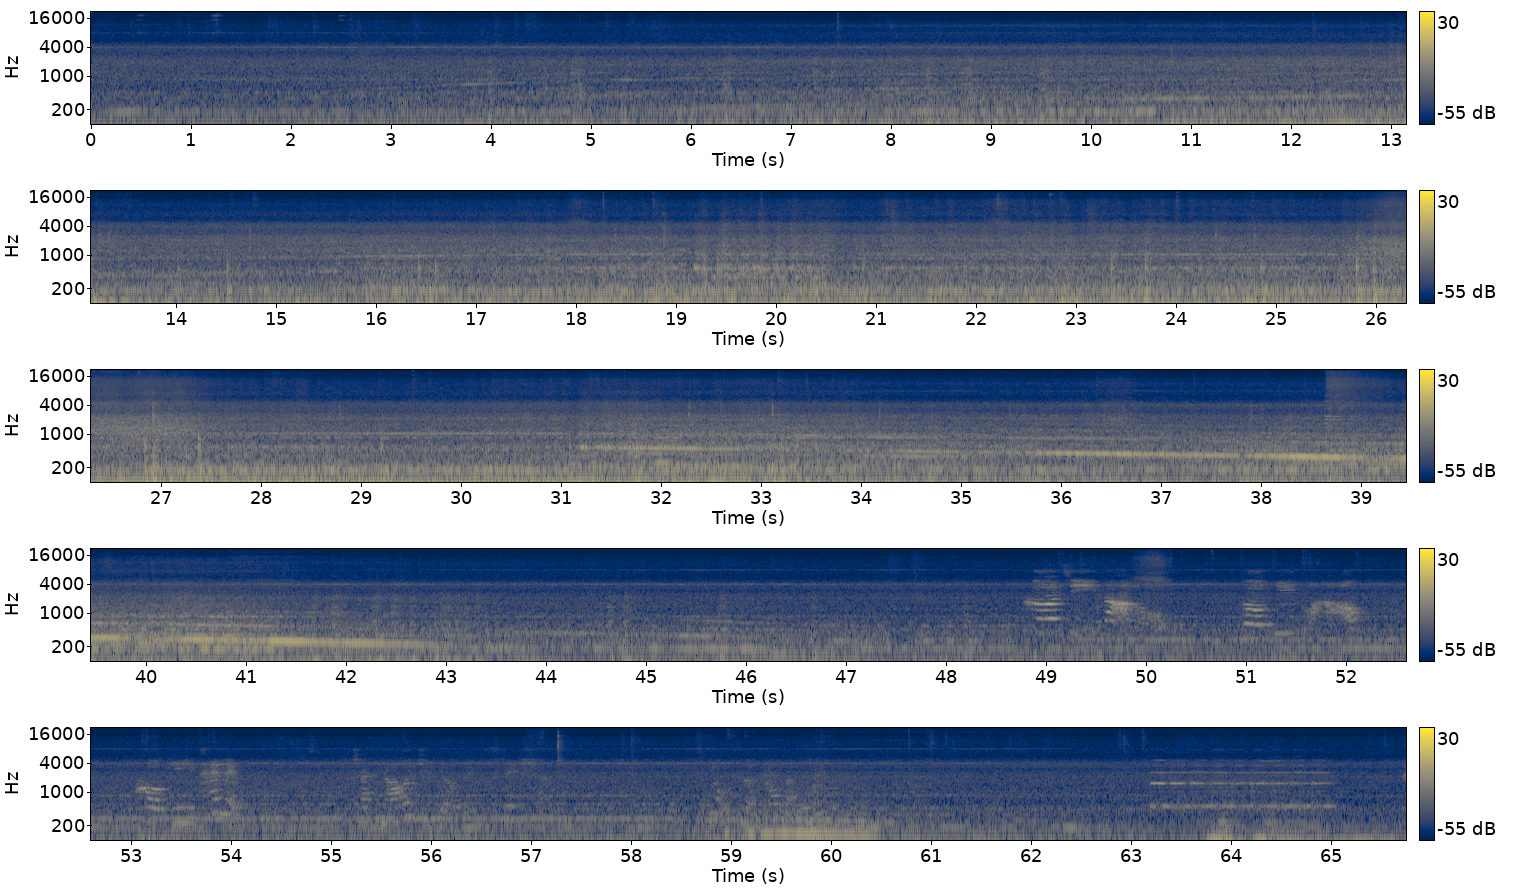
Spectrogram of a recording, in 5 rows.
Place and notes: Da'an District, Taipei - Wenshan Line (Taipei Metro)
from Zhongxiao Fuxing Station to Liuzhangli Station, Sony PCM D50 + Soundman OKM II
